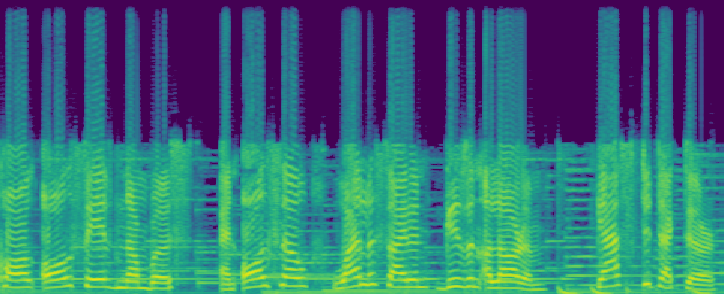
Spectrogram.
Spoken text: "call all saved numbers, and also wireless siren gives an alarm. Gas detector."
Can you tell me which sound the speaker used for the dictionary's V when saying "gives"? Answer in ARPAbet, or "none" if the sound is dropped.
none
